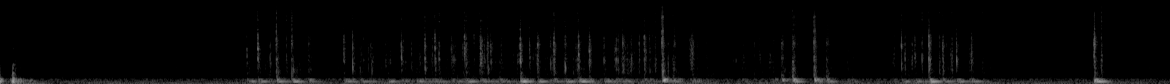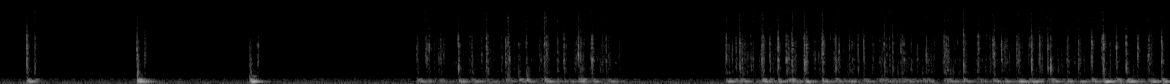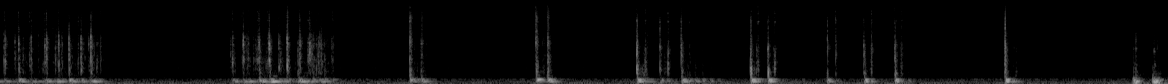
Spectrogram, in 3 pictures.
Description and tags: Heavy and fast typing on a keyboard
